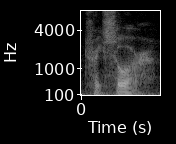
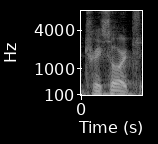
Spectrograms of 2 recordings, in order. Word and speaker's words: trésor: We've talked about a similar term in Kihak, trésor, without the T. Trésor is the French word for treasure. And trésort is a variation of trésor, but trésort with a T simply means no doubt, no doubt.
